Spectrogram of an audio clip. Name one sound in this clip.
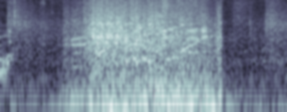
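Explosions boom and rumble heavily.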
